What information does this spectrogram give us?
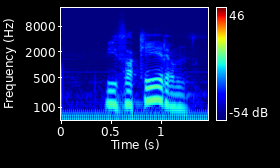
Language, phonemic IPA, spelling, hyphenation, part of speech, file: Dutch, /bivɑˈkeːrə(n)/, bivakkeren, bi‧vak‧ke‧ren, verb, Nl-bivakkeren.ogg
- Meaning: to bivouac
